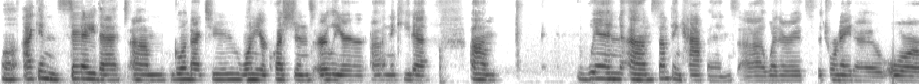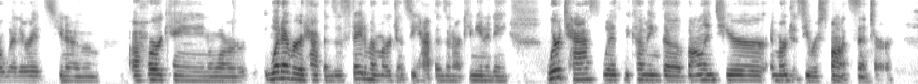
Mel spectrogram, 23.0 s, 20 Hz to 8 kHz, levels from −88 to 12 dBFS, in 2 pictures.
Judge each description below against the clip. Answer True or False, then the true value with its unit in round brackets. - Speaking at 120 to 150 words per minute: True (140 wpm)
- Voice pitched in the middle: True (180 Hz)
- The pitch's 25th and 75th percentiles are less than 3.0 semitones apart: True (2.5 semitones)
